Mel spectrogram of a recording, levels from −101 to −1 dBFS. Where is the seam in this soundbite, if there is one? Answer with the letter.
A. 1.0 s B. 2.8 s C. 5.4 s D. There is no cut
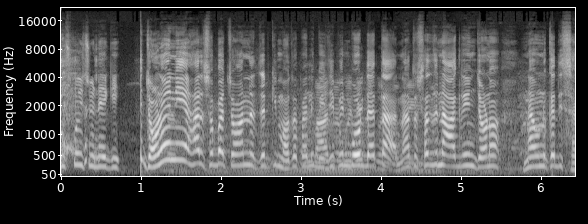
A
